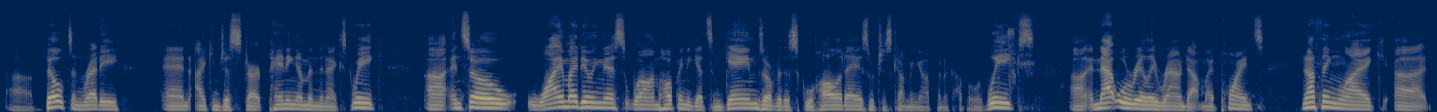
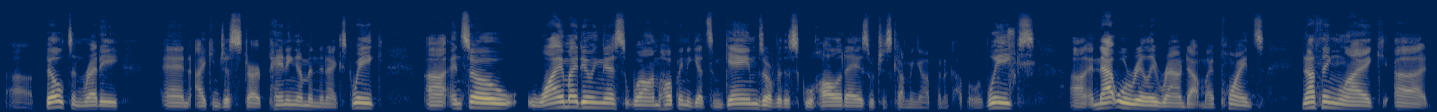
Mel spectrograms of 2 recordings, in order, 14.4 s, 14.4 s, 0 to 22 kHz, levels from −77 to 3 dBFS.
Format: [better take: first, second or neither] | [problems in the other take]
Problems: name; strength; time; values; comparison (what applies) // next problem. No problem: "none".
first | thin; somewhat; fading below 300 Hz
